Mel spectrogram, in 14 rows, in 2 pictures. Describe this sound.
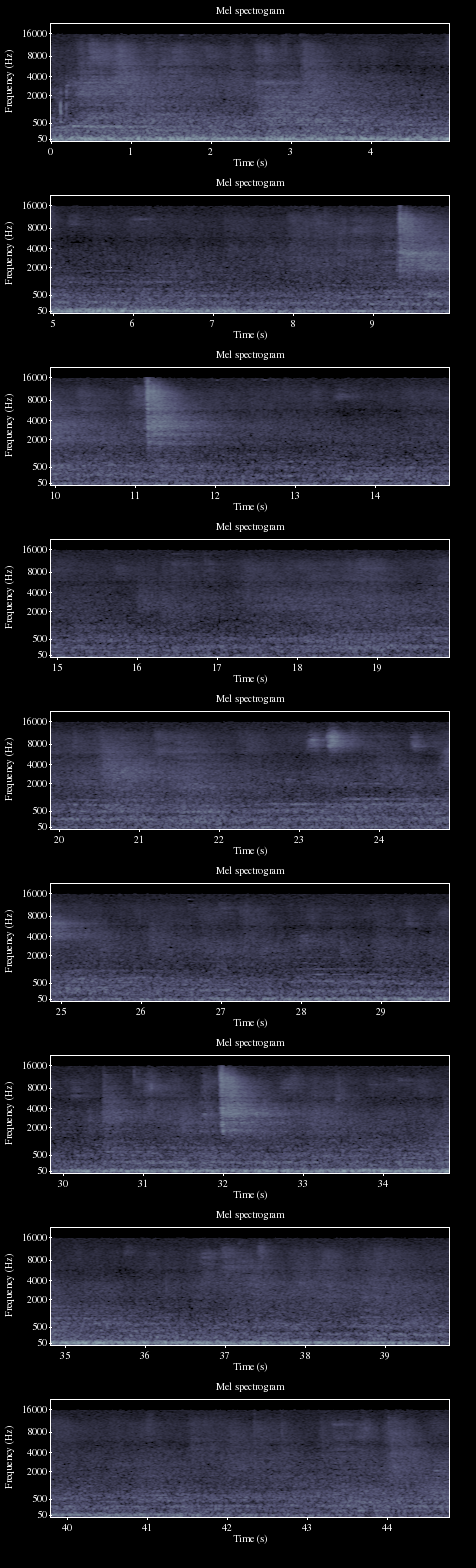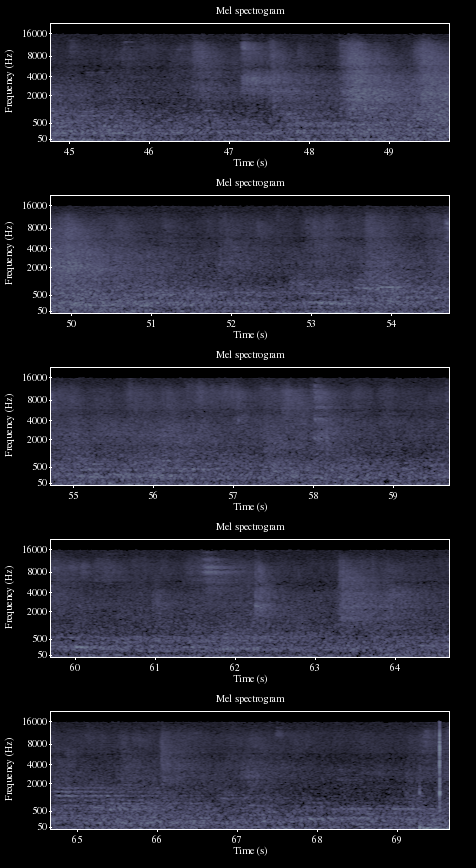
An atmosphere I recorded in a church in Budapest. Recorded with a zoom H4n and completely unprocessed.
